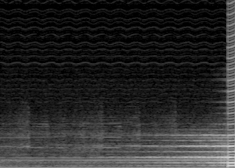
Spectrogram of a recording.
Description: FARFISA ORGAN

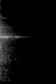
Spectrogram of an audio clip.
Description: A6, xylophone; Xsample VOL-4

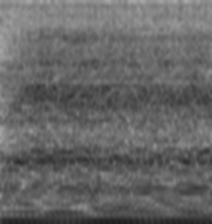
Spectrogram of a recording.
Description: old choir; ST-XX Amiga Soundtracker Sample Packs

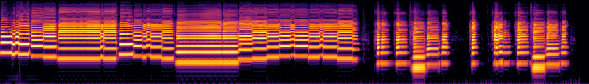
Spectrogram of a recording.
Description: SAX, Balkanish Traditions

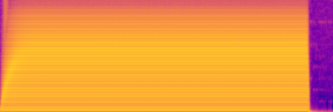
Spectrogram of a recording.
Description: Techno leads, hits and riffs

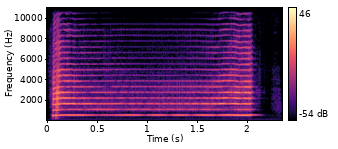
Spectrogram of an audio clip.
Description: C#3 sax

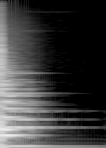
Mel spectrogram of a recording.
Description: MD CONGA SL, CONGA; Cuba

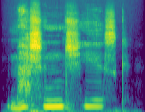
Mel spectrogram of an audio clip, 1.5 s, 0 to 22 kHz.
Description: MOURN, CELTIC, World Voices; ILIO; Vocal Planet VOL-5

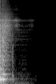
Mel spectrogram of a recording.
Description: RIDE BEAT; Univers Sons

